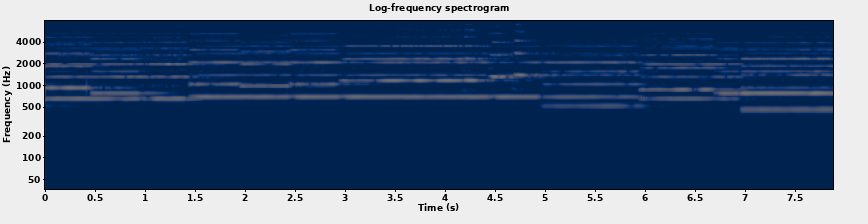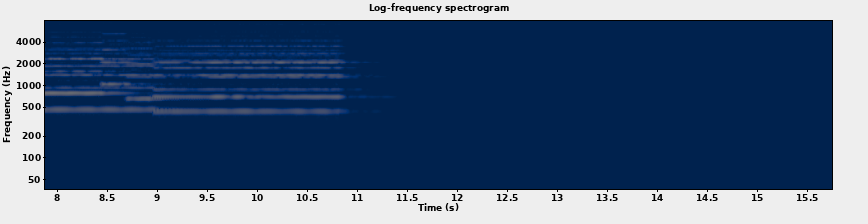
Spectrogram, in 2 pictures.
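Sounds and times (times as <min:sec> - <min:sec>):
flute trio playing a romance: 0:00.0 - 0:11.0.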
